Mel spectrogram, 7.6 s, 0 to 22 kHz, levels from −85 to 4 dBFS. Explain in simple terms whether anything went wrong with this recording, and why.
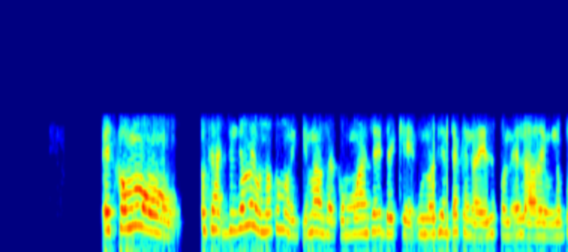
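Yes, two things went wrong. The whole clip has been squeezed through the G.723.1 codec, an old internet-phone format that packs speech into very little data. It throws away everything above about 3.8 kHz, so the voice sounds muffled, as if heard down a phone line. It also rebuilds the voice in coarse steps, which makes it sound hoarse. Sharp sounds like s and t come out blurred and smeared.

There are also loud pops. The first is a single short pop from 2.17 to 2.19 seconds. The second is a pair of pops close together between 5.78 and 5.98 seconds, and it is the stronger of the two. Both jump out well above the speech, which keeps going underneath. The likely cause is a sudden electrical jolt, such as a plug being moved, a switch, static, or a glitch in the equipment.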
